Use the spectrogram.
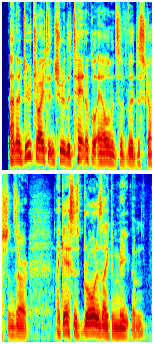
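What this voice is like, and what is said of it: Scottish accent. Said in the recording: “my own country of Scotland ... I do hope that the accent is easy for you to understand”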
